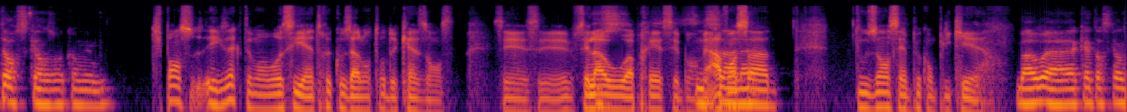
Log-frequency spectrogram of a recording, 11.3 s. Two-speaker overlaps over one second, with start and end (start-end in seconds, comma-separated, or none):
5.9-7.6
